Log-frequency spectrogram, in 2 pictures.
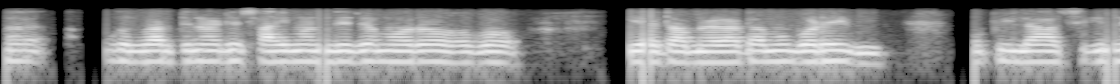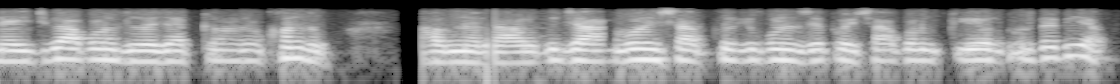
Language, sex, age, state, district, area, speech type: Odia, male, 30-45, Odisha, Balasore, rural, conversation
